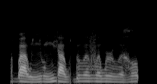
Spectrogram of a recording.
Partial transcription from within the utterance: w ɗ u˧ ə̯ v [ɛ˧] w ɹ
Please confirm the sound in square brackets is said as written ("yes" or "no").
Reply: no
